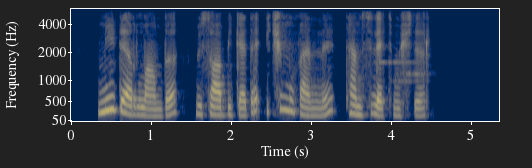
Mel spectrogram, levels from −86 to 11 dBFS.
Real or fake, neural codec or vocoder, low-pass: real; none; 5.4 kHz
